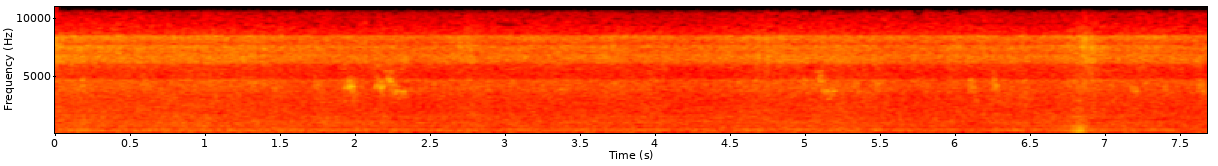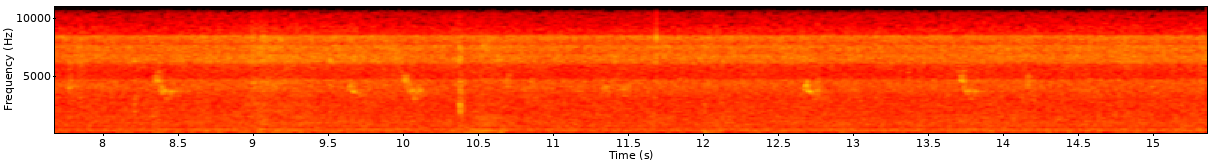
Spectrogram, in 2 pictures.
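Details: Honey bee buzzing as a steady, low droning hum that holds an even pitch throughout, with faint high chirps in the background and a couple of brief soft knocks.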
